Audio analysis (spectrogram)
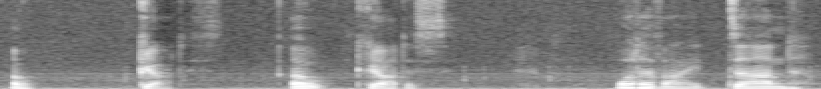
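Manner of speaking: hushed, halting realisation; horrified disbelief. A narrator's reading. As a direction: stammer it softly to yourself, aghast. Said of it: "stared at Pinkie Pie in disbelief".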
